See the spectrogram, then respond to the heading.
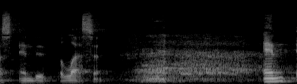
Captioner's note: laughter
